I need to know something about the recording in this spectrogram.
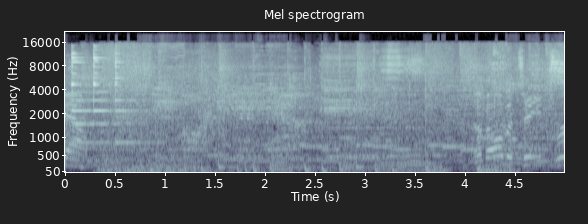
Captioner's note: bell ringing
